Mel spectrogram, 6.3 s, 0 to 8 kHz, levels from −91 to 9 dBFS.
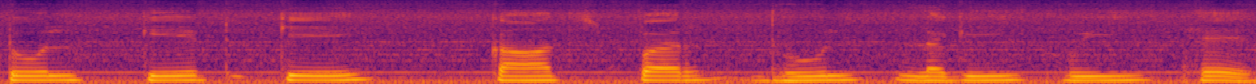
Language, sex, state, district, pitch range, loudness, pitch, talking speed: Hindi, male, Madhya Pradesh, Katni, 145-155 Hz, -15 LUFS, 150 Hz, 85 wpm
